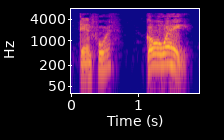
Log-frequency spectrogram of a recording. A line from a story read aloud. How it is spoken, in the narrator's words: His voice was agitated, but she could not tell if the reason was excitement or fear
